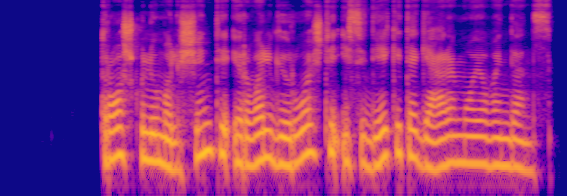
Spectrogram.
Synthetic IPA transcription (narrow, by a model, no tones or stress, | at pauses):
t̪ɾoːʃkʊlʲuːmɐlʲʃʲɪnʲt̪ʲɪʔɪɾʋɐlʲɡʲuːɾuɔʃʲt̪ʲiːʔiːsʲɪd̪ʲeːkʲɪt̪ʲɛɡʲæːɾʲɛmoːjoːʋɐnʲd̪ʲɛns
